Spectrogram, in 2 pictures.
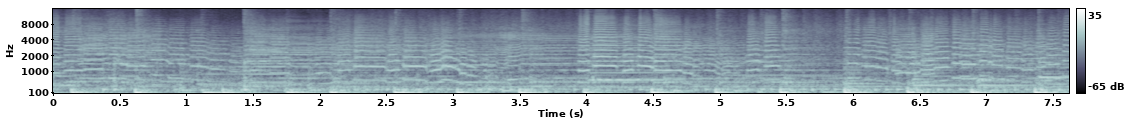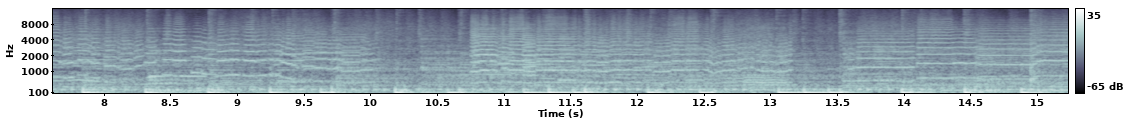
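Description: Live jazz quintet playing: a trumpet solos in quick, winding runs over piano, upright bass and drum kit, which keep a steady beat.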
